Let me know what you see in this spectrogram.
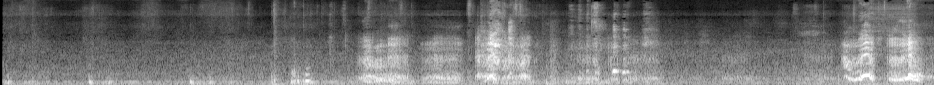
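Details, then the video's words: Shih Tzu puppies play-fighting with their littermates, growling at each other in play; low rough growls come in irregular bursts with snuffling and rustling, louder toward the end. "Shih Tzu Puppies Fighting?"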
